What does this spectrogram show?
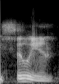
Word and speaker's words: Fillion: She's managing Nathan Fallon. Extremely. Or how do you say his last name? Nathan Fillion.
